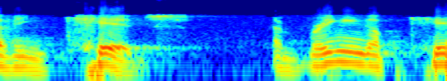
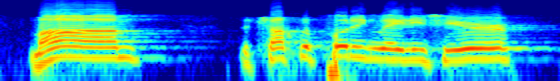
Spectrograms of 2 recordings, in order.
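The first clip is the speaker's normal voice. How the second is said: put-on high, loud yell in a small child's voice; 9 semitones higher than usual. Retelling calling up the stairs to Mom as a small child: imitating a yell. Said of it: "I yelled up the stairs".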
